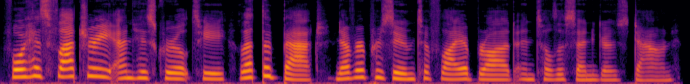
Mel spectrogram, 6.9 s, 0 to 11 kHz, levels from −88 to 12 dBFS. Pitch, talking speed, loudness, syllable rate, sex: 225 Hz, 185 wpm, -18 LUFS, 4.5 syllables/s, female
